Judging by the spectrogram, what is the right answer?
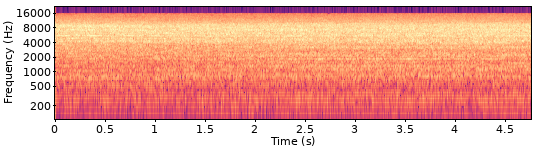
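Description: Handheld hair dryer running steadily, blowing hot air to dry freshly applied leather dye.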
